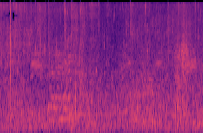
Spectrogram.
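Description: Water pouring and dripping off a swimmer climbing out of a pool by its ladder, with a sharp click just after the start.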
